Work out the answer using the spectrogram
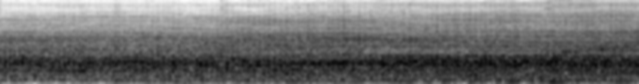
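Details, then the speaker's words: Backpacking liquid-fuel stove after preheat, pump not working perfectly: steady, even hissing roar with no sputter or surging; burner running properly with fuel flowing well. "But if you hear that, it's kind of making that sound. That's the sound that it's really moving."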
